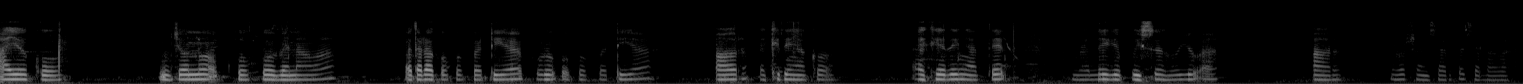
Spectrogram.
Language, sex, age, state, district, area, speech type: Santali, female, 18-30, Jharkhand, Bokaro, rural, spontaneous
